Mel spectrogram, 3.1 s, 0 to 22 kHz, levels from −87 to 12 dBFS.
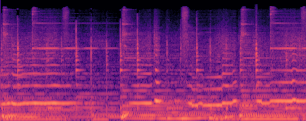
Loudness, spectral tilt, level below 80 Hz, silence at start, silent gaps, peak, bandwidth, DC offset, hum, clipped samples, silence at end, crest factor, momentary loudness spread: -18 LUFS; -5 dB/octave; -32 dBFS; 0 s; none; -2 dBFS; 17.5 kHz; under 0.1%; none; under 0.1%; 0 s; 16 dB; 5 LU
